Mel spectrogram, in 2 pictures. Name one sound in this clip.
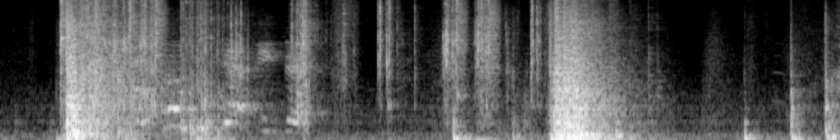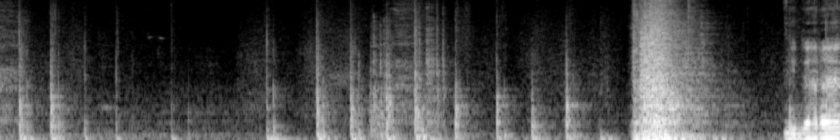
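A door bursts open with a loud crash.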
